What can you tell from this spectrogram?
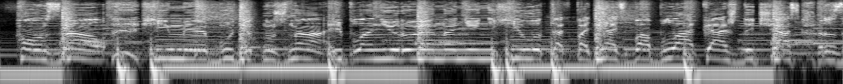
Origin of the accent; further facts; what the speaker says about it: Nizhnekamsk, Tatarstan, Russia; Нижнекамск, Тубен Кама, мой родной город на берегу реки Кама.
